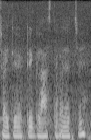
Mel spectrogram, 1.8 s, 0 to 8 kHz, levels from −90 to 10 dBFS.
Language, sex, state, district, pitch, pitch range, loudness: Bengali, male, Assam, Hailakandi, 100 Hz, 95-100 Hz, -17 LUFS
